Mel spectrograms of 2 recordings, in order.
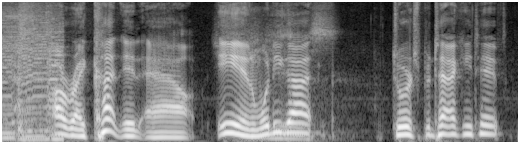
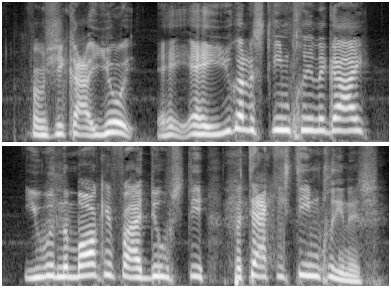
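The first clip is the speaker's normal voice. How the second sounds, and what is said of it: Put-on Chicago accent. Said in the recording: “Is that your Chicago accent?”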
